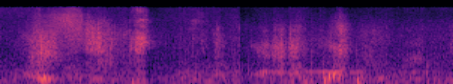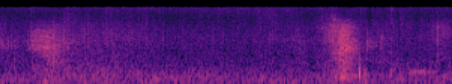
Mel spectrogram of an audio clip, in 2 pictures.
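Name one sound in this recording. Small objects tap and click close by.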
